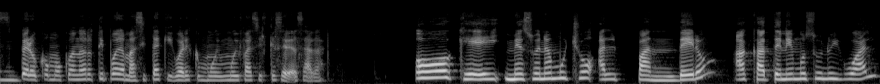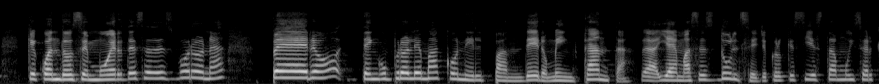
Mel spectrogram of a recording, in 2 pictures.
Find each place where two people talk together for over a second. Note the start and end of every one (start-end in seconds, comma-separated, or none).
none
